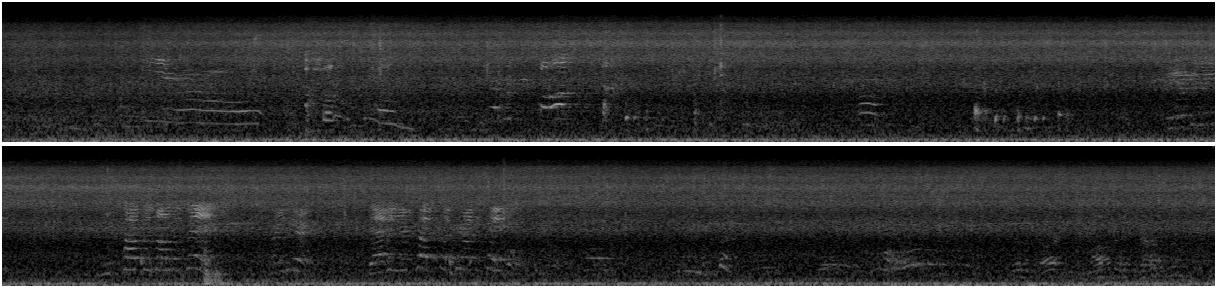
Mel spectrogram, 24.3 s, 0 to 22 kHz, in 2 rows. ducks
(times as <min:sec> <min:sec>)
0:09.7 0:10.8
